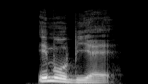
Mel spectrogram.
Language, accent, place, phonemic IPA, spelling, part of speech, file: German, Germany, Berlin, /ɪˈmobiːl/, immobil, adjective, De-immobil.ogg
- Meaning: immobile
